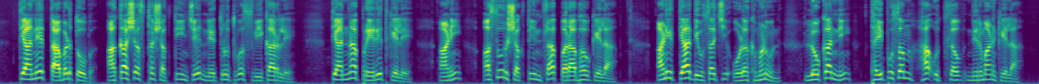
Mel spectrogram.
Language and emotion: Marathi, neutral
